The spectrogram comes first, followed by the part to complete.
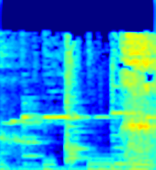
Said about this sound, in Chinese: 远远的可以听到有人打呼噜的声音，呼呼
